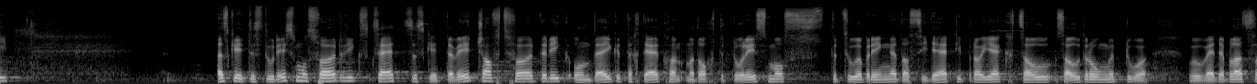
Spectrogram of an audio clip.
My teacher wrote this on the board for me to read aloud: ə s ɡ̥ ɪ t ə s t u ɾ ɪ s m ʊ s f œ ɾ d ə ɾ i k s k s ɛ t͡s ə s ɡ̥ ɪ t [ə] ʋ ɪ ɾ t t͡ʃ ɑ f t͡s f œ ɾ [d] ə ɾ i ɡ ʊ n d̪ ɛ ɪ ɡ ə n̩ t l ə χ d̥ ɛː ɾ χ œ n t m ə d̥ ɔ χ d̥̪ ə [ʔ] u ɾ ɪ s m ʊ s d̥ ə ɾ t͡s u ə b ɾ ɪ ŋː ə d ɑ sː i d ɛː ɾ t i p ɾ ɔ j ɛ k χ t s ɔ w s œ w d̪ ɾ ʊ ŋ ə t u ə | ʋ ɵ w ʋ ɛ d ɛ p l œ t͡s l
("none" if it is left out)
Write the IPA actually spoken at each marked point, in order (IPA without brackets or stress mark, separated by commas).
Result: ə, d, t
